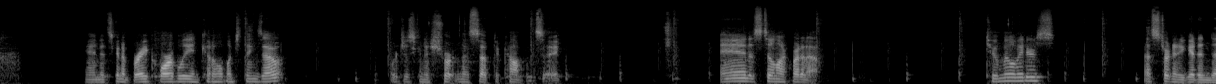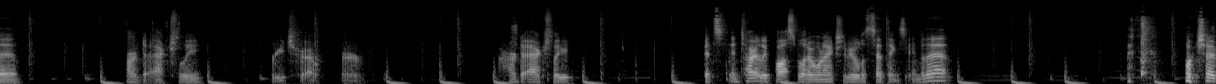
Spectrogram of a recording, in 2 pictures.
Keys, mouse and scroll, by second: 1.0 click, 2.5 click, 3.8 click, 6.7 middle click, 9.1 click, 11.6 middle click, 12.9 click, 15.3 middle click, 16.2 middle click, 17.0 middle click, 18.9-20.0 middle drag, 20.2-23.7 middle drag.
